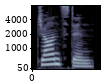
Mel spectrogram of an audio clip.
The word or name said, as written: johnston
